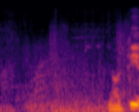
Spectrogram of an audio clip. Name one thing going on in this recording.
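A magic beam fires with a loud humming roar.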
